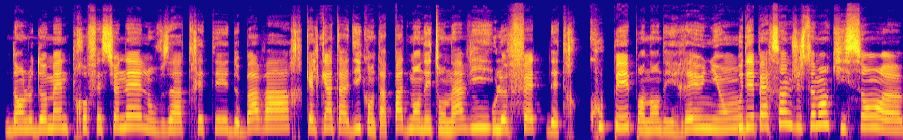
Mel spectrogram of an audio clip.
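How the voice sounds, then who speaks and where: A woman with a Swiss French accent vlogs straight to the viewer in a high, bright-toned voice. She is a yoga teacher and content coach, and she talks in a direct, lively and informal way. The sound is dry and close, with almost no room echo. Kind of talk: talking-to-camera vlog.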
